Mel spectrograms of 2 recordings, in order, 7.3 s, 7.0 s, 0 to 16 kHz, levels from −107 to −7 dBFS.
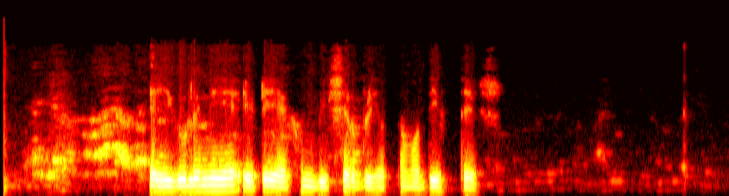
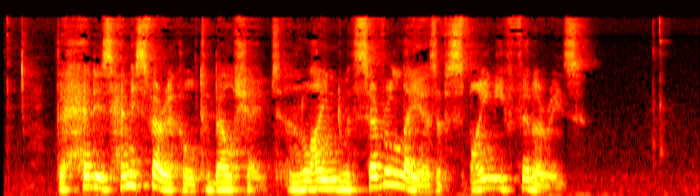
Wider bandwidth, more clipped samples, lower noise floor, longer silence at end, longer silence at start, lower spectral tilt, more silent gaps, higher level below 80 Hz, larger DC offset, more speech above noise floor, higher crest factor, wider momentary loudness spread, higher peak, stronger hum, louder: second, 3.6 kHz vs 11.5 kHz; neither; first, -72 dBFS vs -68 dBFS; first, 2.55 s vs 1.2 s; second, 0.45 s vs 0.6 s; first, -12 dB/octave vs -5.5 dB/octave; neither; first, -54 dBFS vs -62 dBFS; neither; first, 59 dB vs 44 dB; about the same, 16 dB vs 16 dB; first, 22 LU vs 10 LU; first, -2 dBFS vs -10 dBFS; neither; first, -14 LUFS vs -24 LUFS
